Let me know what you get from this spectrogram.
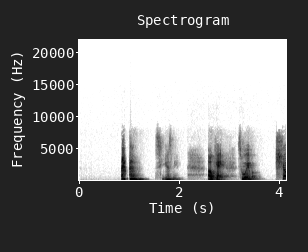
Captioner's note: coughs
